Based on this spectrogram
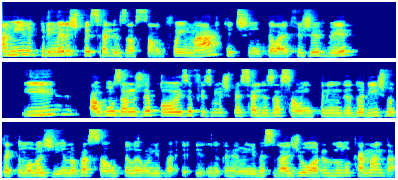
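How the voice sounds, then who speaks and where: At a fairly quick pace, a woman with a Carioca accent speaks at medium pitch with ordinary pitch variation. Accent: Carioca (Rio). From Brazil, Rio de Janeiro (north zone, Méier). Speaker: innovation consultant, webinar presenter. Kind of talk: webinar presentation. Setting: online webinar.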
